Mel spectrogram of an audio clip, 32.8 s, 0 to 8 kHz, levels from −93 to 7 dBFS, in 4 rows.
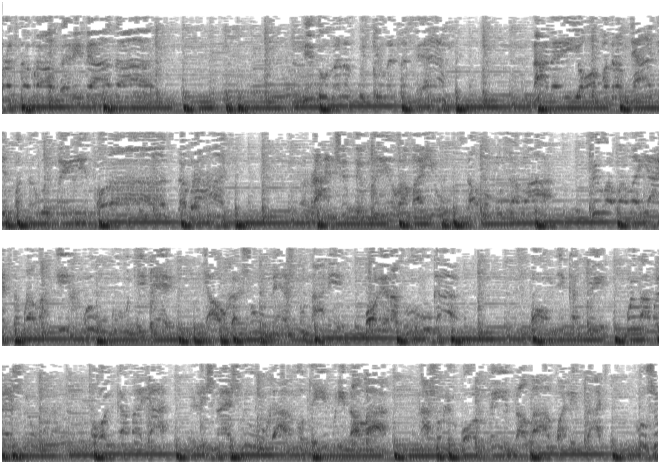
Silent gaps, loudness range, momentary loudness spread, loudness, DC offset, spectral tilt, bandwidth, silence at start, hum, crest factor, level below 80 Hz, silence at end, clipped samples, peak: none; 1 LU; 7 LU; -18 LUFS; under 0.1%; -12 dB/octave; 5.8 kHz; 0 s; none; 16 dB; -22 dBFS; 0 s; under 0.1%; -2 dBFS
